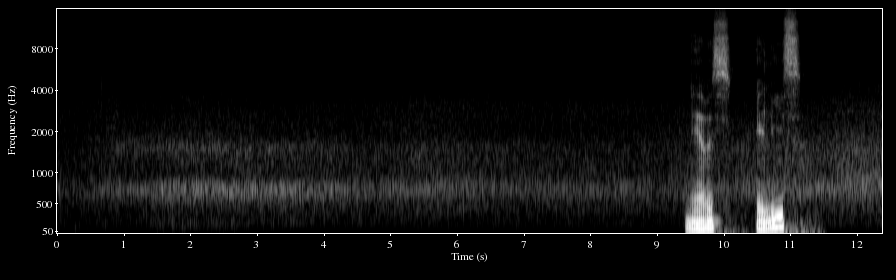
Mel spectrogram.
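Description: A stadium crowd murmurs steadily in the background.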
